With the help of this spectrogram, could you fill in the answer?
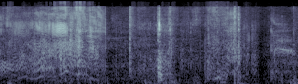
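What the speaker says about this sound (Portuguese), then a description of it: "O nosso zíper eu vou abrir." A zipper being pulled open on a fabric passport wallet during sewing, a close, brisk rasping slide with a few short zips and rustles of cloth.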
